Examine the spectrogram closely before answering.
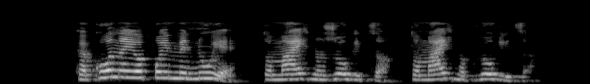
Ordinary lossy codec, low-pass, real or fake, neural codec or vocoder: AAC, 48 kbps; 7.2 kHz; real; none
